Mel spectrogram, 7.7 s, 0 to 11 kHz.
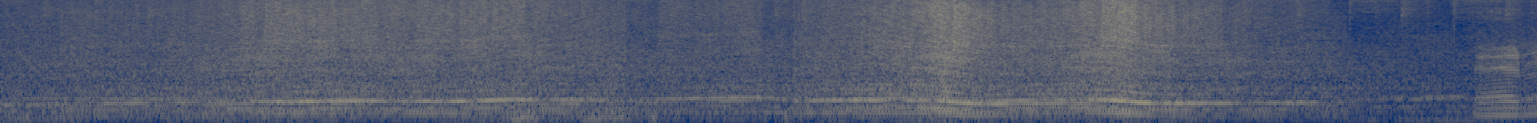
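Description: V8 Supercars roar through a sim racing league event at Symmons Plains, engines revving and shifting as the cars pass down the back straight, steady and moderately loud beneath a commentator's voice.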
